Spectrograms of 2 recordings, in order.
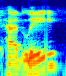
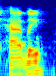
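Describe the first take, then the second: First: "Had Lee" with the weight on "Lee"; emphasis on Lee. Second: Said in the usual way. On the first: Shown as a demonstration. Showing how the contestant said the name, stress on "Lee". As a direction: split "Had Lee", lean on the "Lee". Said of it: "like, a Lee part, you know, kind of emphasis". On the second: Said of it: "where it's nowhere near as emphasized".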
